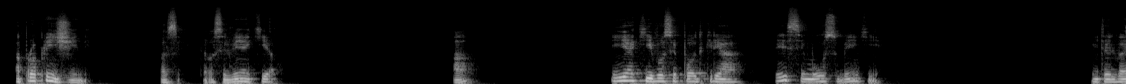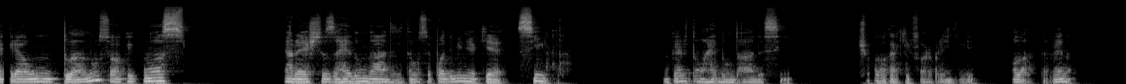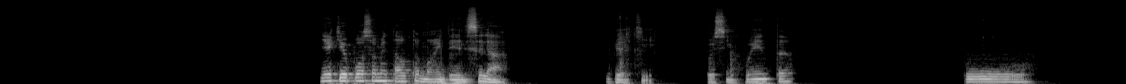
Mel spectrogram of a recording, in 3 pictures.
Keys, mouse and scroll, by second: 3.9 click, 9.7 click, 15.3 click, 19.0 Return, 19.0-20.5 right drag, 20.1 d, 22.3-24.1 right drag, 23.5 w, 26.3 click, 27.8-29.1 typing, 29.3 Return, 32.1 click, 33.2-33.7 typing.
